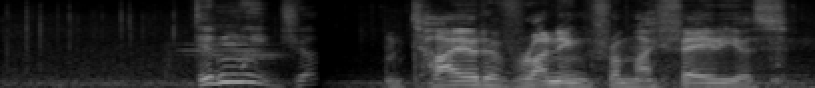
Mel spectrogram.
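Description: A young man speaks in reply, close by.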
